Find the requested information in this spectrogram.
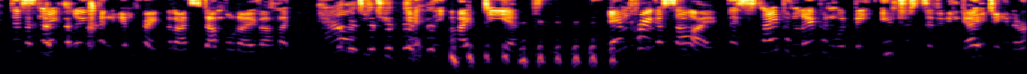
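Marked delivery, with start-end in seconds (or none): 3.2-5.2 higher, exasperated bewilderment; incredulous. Acted. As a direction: stretch it out in mock disbelief. Acting out disbelief at fanfic.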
